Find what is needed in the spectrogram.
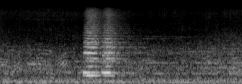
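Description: A vehicle horn honks twice in quick succession, two short loud blasts about a second in, over steady street noise.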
